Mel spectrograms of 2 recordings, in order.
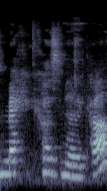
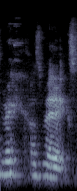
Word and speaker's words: Mecca Cosmetica: I think that's how you say it, because it's got an A on the end, not a S. So I don't think it's Mecca Cosmetics, but I call it that.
